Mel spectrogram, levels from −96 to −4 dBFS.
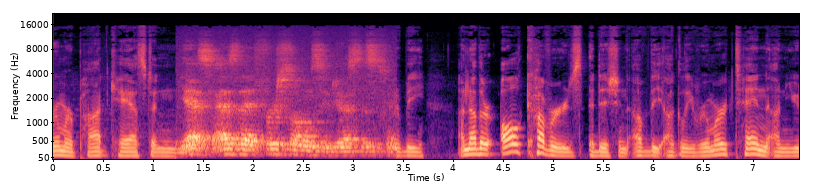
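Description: In this speech clip, from 1.23 to 3.44 s the sound turns abruptly roomy and hollow, thinner in the bass and with noise roughly 25 dB below, at about the same level: likely a switch to a distant microphone.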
